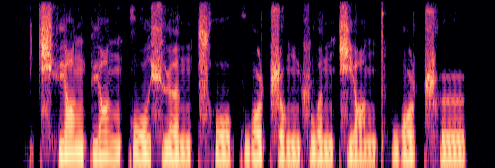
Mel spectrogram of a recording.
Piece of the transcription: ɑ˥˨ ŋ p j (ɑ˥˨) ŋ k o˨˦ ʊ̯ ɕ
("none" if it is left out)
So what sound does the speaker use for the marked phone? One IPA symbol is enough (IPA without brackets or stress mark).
ɑ˥˨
